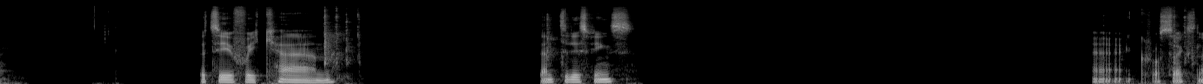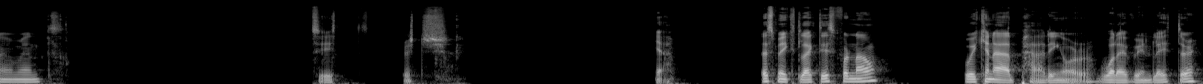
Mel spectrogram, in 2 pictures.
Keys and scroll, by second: 3.3 Return, 5.4 Return, 5.6 ctrl+s, 11.8 Return, 16.3 Return, 16.7 ctrl+s.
